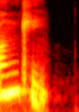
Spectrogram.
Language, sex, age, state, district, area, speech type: Gujarati, female, 30-45, Gujarat, Surat, rural, read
